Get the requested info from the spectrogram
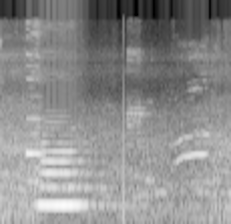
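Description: Electric suburban train sounding one short, steady horn blast about half a second long, followed by a single sharp click.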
